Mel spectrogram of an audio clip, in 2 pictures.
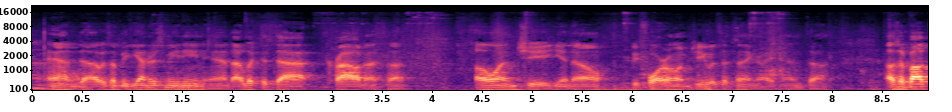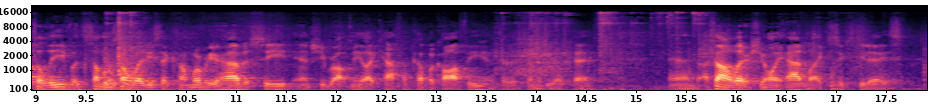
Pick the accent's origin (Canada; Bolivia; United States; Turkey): United States; San Francisco, California; my story starts, I was born in San Francisco. That's where I grew up. I was adopted.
